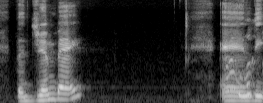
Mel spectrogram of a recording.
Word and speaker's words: djembe: to say, if I'm saying it correctly, the djembe, Oh, and looks the like you said that affirmation. very correct. Right, correct. Okay, the Yeah, it's very correct. djembe.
